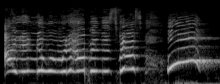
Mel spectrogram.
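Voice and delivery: high, loud, fast squeal of delight; excited shout. Real, not acted. Fan shouts at a surprise casting reveal, overjoyed. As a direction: blurt it out, overjoyed and disbelieving.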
